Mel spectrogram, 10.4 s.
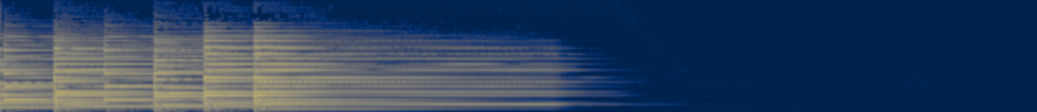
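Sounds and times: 
Baroque piano piece: 0.0s - 5.7s.

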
